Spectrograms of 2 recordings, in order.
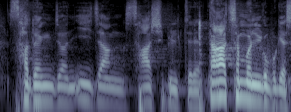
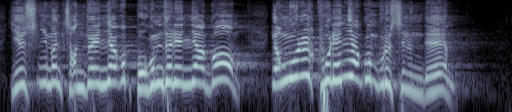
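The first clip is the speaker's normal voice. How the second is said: loud, high preaching cry; shouting the gospel from the pulpit; fiery preaching; 12 semitones higher, 13 dB louder than usual. Acted. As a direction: proclaim it with full force. Preacher at full force.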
